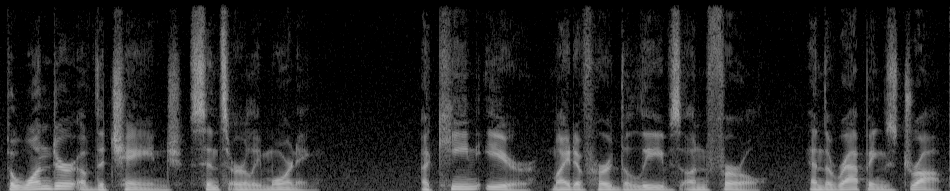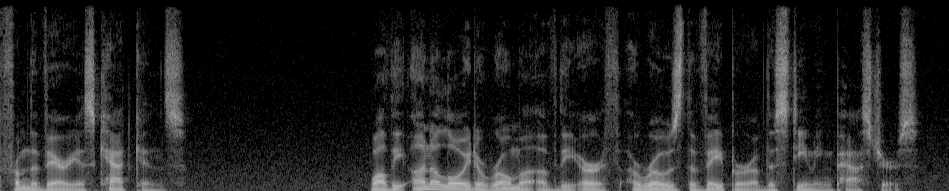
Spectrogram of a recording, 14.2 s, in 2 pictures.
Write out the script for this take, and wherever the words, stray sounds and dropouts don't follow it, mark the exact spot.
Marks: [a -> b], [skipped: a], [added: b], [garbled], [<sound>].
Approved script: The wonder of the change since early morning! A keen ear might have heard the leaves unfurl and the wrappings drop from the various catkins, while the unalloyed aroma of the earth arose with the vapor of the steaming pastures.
The wonder of the change since early morning! A keen ear might have heard the leaves unfurl and the wrappings drop from the various catkins, while the unalloyed aroma of the earth arose [skipped: with] the vapor of the steaming pastures.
